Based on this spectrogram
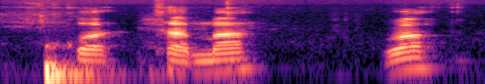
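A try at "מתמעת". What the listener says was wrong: No, there's no rub. That's an ah there. Matama'ath.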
